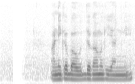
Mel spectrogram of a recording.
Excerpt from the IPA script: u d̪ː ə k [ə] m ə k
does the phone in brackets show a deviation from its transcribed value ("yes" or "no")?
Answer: yes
